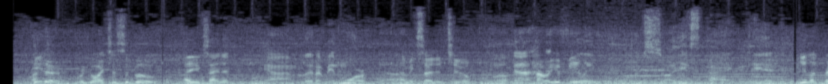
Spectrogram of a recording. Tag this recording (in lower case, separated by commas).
speech, inside a large room or hall, music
